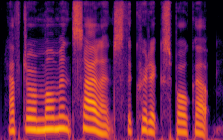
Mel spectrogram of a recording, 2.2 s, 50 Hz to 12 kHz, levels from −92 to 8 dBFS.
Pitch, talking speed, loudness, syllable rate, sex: 210 Hz, 215 wpm, -17 LUFS, 7.1 syllables/s, female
